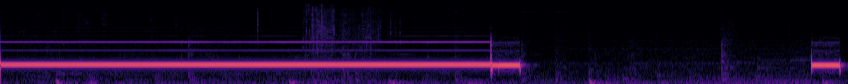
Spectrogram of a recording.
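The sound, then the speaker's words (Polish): A kitchen scale's over-target warning beep, sounding because the candies on it exceed the target weight: a loud, steady electronic tone held for about two and a half seconds, then a short repeat of the same beep after a pause, with no talking. “I ten sygnał oznacza, że jest y, więcej niż powinno być wadze docelowej.”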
